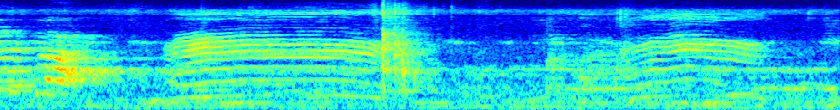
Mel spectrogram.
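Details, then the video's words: A cat meowing at night, giving two long, wavering meows with a short sharp click between them, over a faint steady high whine. "malem malem didatengin kucing yang terus mengeong"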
